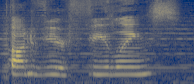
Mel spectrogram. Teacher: the final T in thought has a flap sound, ra, which then joins or connects with the vowel for of. And that vowel for of is a schwa sound, So we say thought'a.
